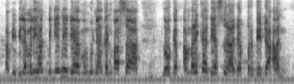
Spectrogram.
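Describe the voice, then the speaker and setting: A man's voice: high voice, fairly even intonation, fast talker, sharp tone, low-quality recording. A man with a Malaysian Malay accent hosting a reaction video, chatting casually with frequent fillers. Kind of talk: casual commentary.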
